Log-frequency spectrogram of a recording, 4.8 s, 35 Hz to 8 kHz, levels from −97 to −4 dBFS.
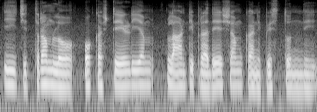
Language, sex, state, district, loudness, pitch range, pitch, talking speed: Telugu, male, Telangana, Hyderabad, -18 LUFS, 105-125 Hz, 115 Hz, 100 wpm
